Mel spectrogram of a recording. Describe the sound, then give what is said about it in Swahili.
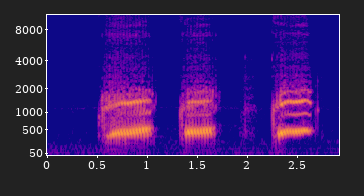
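Dove cooing beside a plate on a king's table laden with food: three loud, drawn-out calls with short pauses between them, with no voices. “Na kabla hajaanza kula, njiwa akatua kando ya sahani lake.”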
